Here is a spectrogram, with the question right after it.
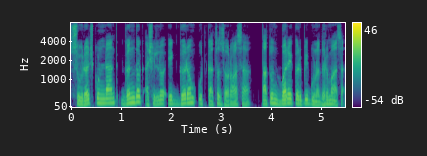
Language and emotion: Goan Konkani, neutral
